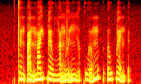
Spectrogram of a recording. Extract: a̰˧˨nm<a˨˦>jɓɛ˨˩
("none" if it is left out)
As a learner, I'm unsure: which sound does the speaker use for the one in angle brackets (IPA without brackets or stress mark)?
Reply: a˨˦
